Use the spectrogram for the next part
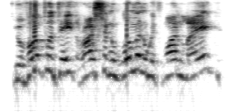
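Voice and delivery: Russian-accented English. Voicing a pop-up web ad in a put-on Russian accent. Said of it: "That's my Russian accent".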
